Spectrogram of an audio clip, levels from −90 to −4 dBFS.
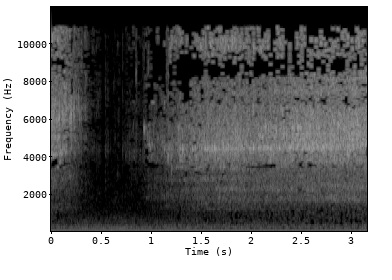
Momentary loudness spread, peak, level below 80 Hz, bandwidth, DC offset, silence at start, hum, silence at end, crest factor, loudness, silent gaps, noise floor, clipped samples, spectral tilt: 16 LU; -20 dBFS; -76 dBFS; 11.5 kHz; 0.1%; 0 s; none; 0 s; 20 dB; -35 LUFS; none; -63 dBFS; under 0.1%; 2.5 dB/octave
